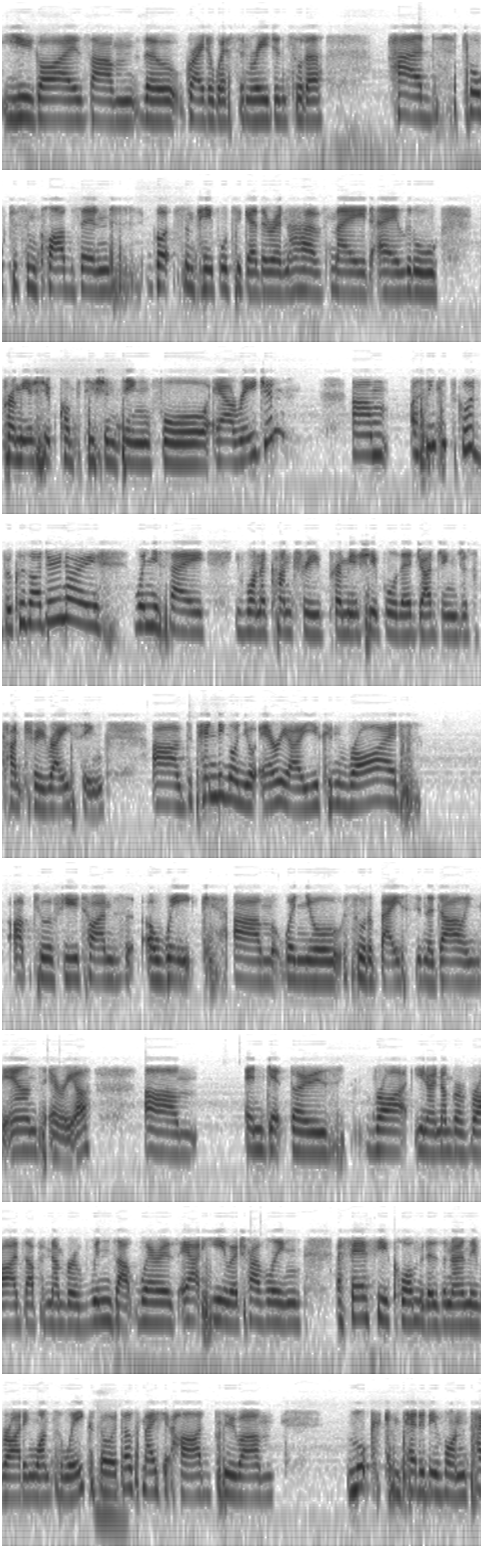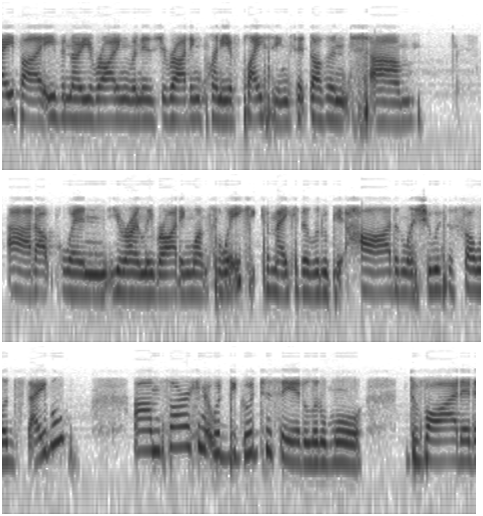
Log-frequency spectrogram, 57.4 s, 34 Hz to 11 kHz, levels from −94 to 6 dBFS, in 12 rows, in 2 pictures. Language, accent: English, Australian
